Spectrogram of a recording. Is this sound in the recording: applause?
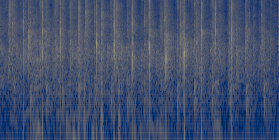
yes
